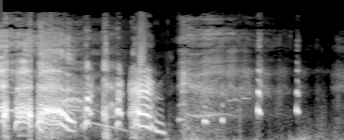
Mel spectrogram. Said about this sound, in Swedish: Vänta, jag måste verkligen harkla mig.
